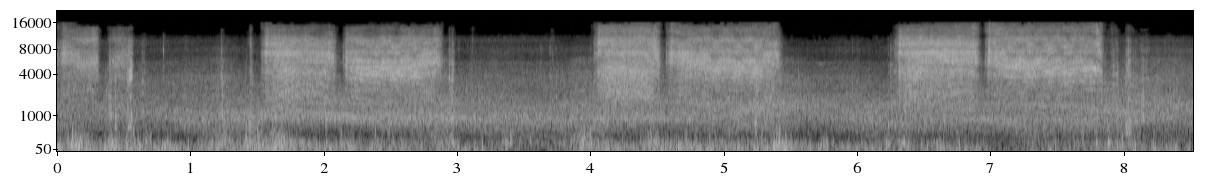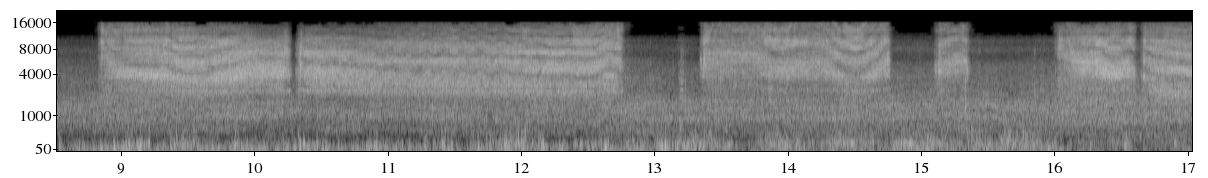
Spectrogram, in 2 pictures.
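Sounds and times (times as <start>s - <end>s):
spray paint can hissing: 0.0s - 0.6s, 1.5s - 3.0s, 4.0s - 5.5s, 6.2s - 8.0s, 8.8s - 15.4s, 16.0s - 17.0s.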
